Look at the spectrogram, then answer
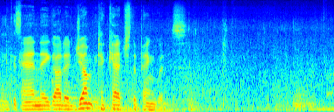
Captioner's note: none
